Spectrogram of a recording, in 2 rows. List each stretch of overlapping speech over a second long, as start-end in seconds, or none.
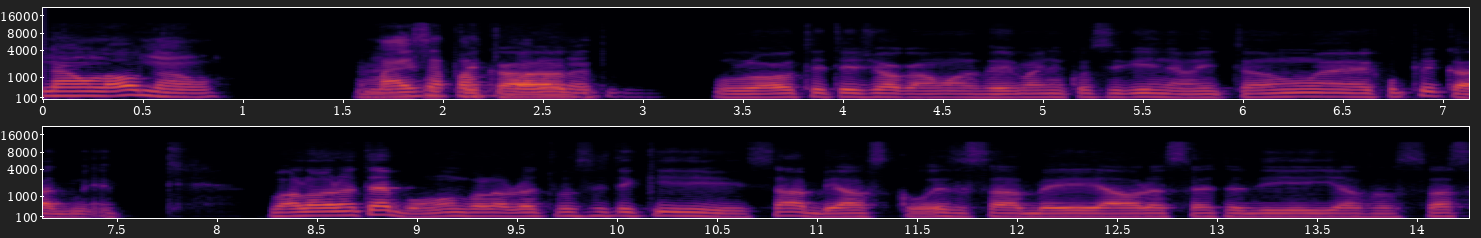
1.6-2.8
